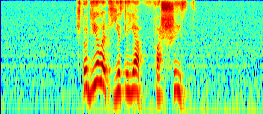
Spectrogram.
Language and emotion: Russian, angry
